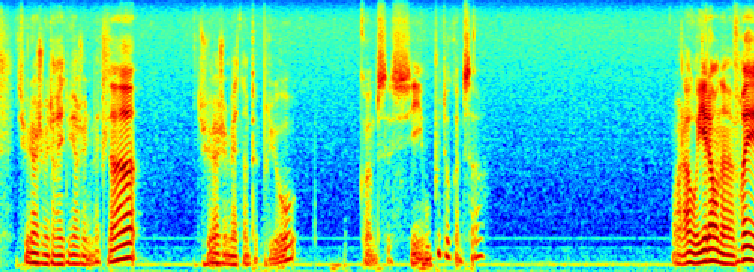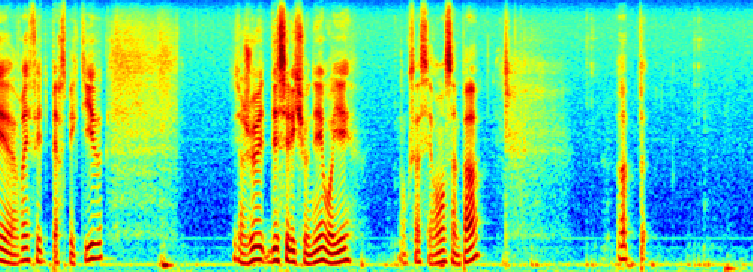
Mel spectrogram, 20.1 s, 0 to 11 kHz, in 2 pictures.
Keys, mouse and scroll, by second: 0.3-1.8 drag, 2.7-12.4 drag, 13.4 click, 14.1 click, 15.4 middle click, 16.9 middle click, 17.9 click, 19.4 click.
